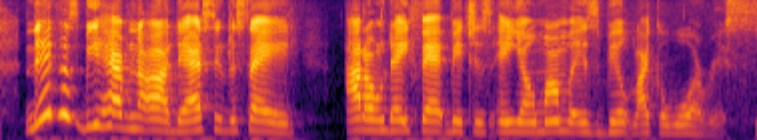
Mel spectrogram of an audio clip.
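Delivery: ordinary talk, nothing marked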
